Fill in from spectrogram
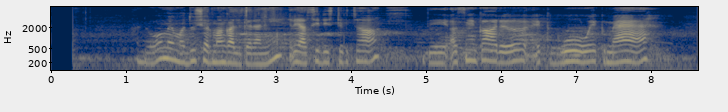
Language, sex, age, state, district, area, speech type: Dogri, female, 30-45, Jammu and Kashmir, Reasi, rural, spontaneous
